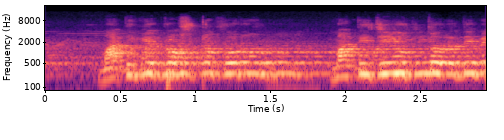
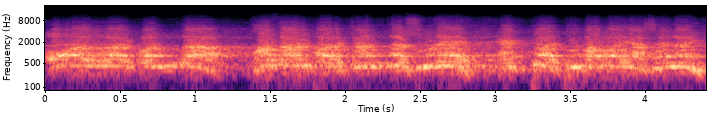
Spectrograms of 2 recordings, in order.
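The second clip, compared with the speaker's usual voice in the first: rising sermon cry; 8 semitones higher than usual. Acted. Preacher's rising rhetorical challenge.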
